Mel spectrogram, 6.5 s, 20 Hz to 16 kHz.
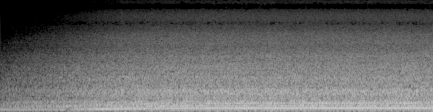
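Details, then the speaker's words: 1971 Kel-Aire model 7000 20-inch box fan, started on high speed: motor hum climbs and settles into a steady drone with a faint flutter. There is a slight startup noise and shake, cause unknown. "a bit of a startup sound. It's got a little bit of a shake."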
